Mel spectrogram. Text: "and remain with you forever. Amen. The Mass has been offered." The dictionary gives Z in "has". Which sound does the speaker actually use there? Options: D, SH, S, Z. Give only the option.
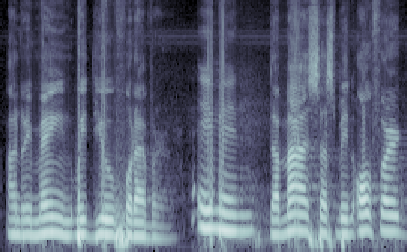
S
